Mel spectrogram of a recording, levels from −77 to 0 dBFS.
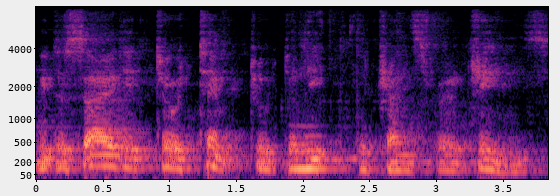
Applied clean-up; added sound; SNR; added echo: neural separator model SepFormer DNS4.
